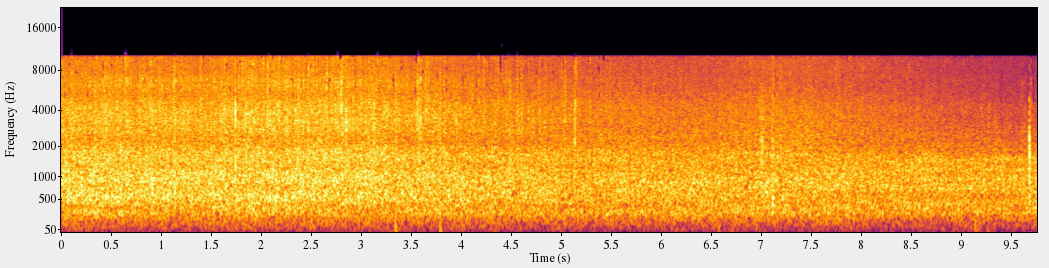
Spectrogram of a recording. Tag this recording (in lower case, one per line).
dove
